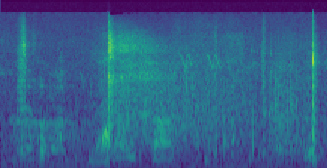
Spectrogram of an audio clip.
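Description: A single sharp crack of a golf club striking a ball, about two-thirds of a second in, with a brief hiss trailing after it.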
